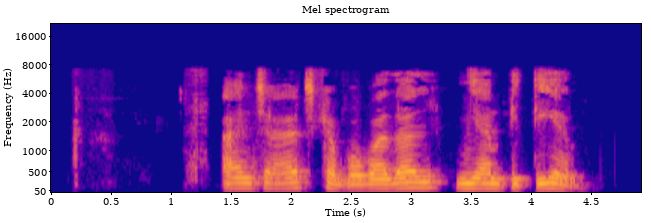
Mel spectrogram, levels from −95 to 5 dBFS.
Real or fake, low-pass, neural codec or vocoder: real; 7.2 kHz; none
